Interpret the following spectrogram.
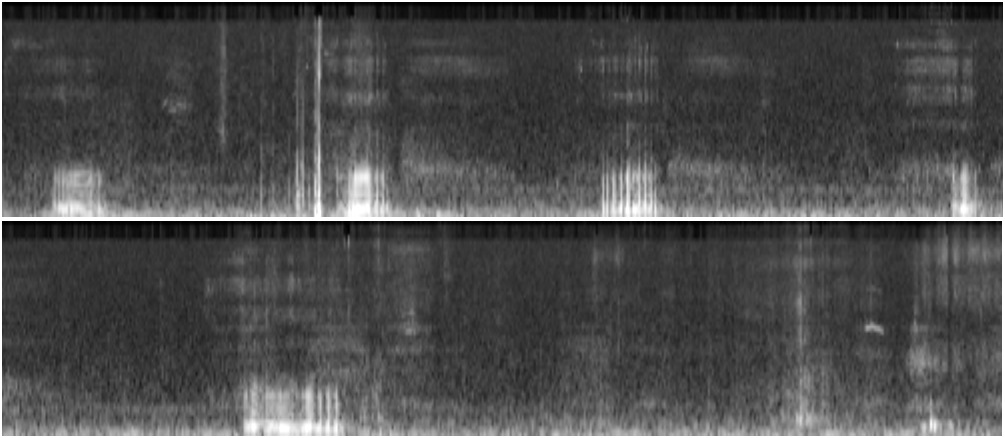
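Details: A pug snores softly, giving short, low, rumbling snorts at uneven gaps of a few seconds, with quiet breathing and a sharp click in between.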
